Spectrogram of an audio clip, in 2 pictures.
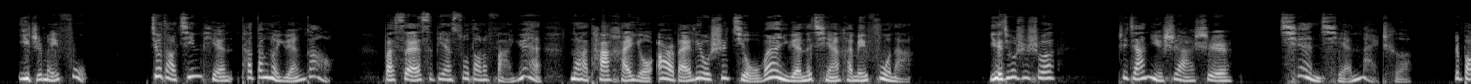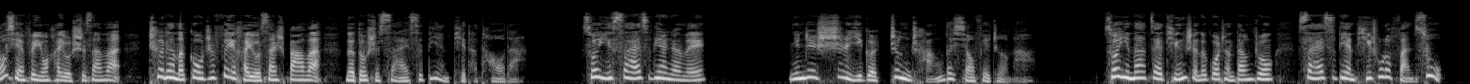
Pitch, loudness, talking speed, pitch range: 220 Hz, -17 LUFS, 250 characters per minute, 170-280 Hz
